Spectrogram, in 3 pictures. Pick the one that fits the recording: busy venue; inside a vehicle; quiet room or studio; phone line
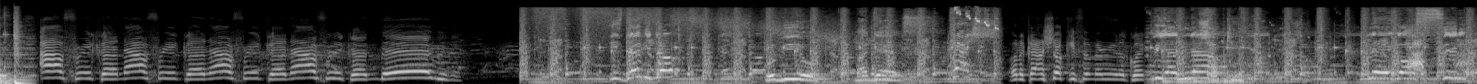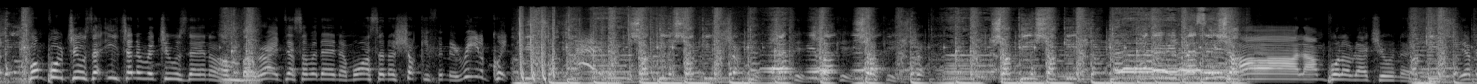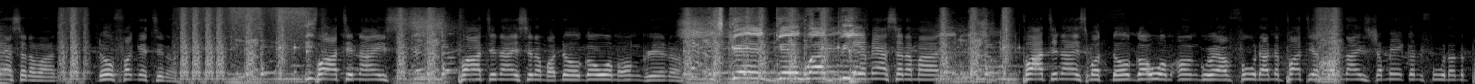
busy venue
